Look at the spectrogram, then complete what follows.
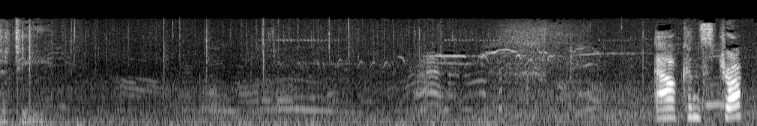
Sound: people chattering faintly

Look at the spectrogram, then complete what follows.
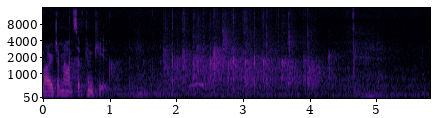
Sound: audience applauds

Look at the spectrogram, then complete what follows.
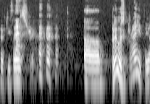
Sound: laughs

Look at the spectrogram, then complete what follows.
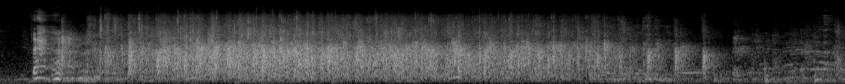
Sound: applause

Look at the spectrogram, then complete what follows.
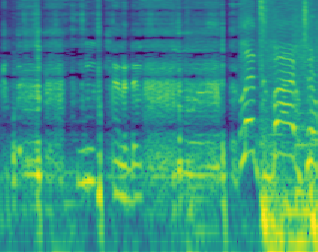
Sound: radio scrambling

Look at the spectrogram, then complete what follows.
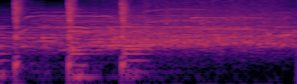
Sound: screams and Applause

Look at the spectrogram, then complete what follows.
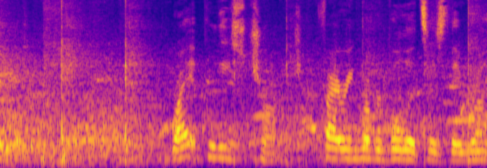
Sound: gunshots

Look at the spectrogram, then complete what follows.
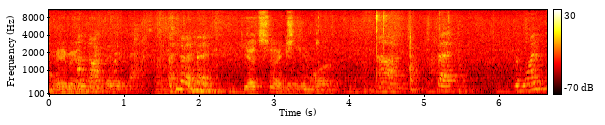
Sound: laughs

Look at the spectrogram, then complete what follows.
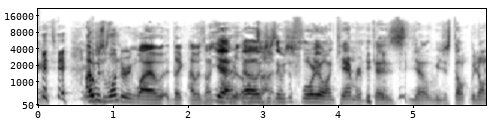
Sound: laughs; laughs

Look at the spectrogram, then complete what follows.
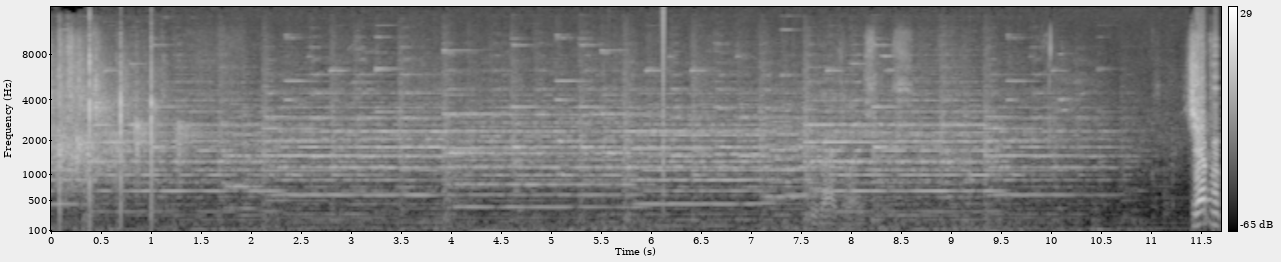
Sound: applause

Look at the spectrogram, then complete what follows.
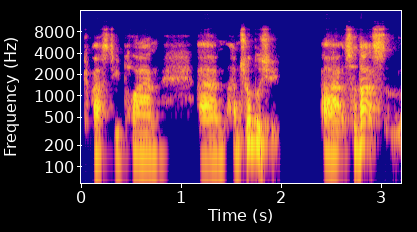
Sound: murmurs

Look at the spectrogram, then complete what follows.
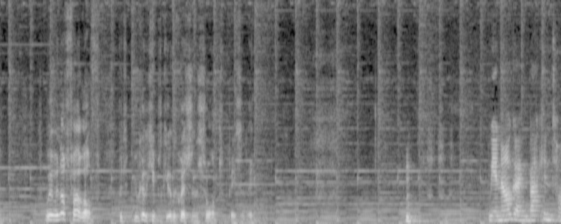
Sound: laughter

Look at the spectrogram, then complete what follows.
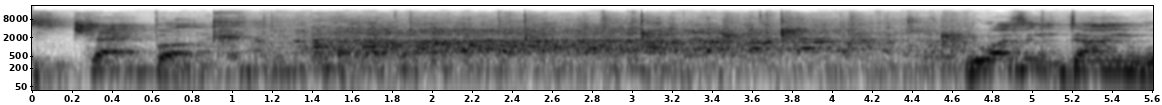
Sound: audience laughing

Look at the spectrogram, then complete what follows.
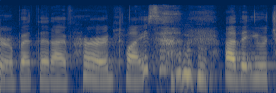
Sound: chuckles

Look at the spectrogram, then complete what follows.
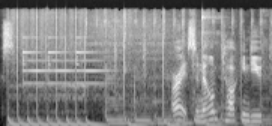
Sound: bells ringing

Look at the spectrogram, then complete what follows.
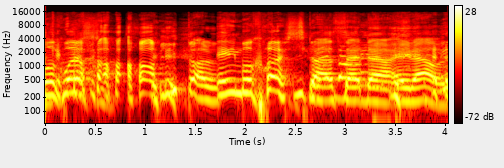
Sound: laughing continues

